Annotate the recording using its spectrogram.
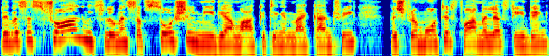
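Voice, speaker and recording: A woman with a Pakistani accent and a fairly high pitch is heard in a dry, close sound with no echo over a quiet background. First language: Urdu. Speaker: health researcher presenting at a conference. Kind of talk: conference presentation. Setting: conference presentation with slides.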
